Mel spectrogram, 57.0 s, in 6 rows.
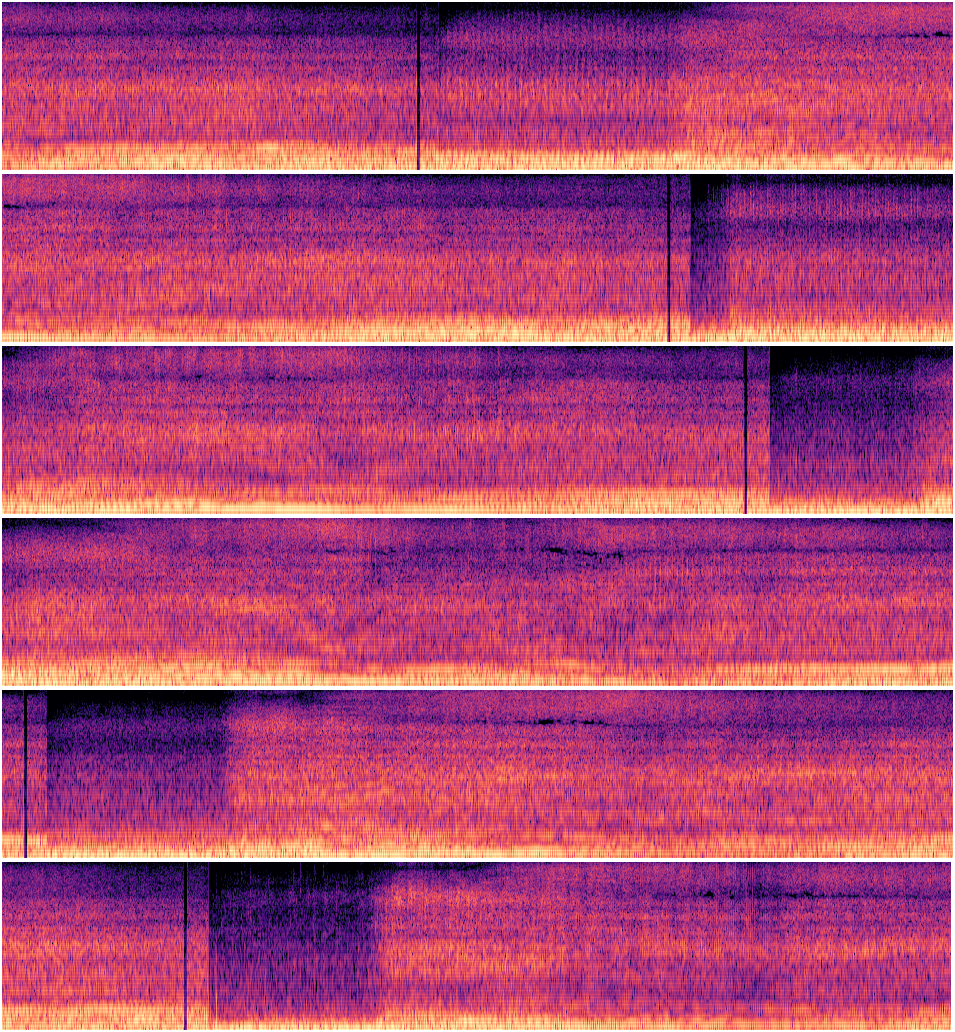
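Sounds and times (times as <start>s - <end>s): race car engines revving: 0.0s - 57.0s.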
